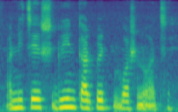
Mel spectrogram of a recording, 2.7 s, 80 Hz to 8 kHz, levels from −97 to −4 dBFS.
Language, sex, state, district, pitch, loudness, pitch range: Bengali, female, Tripura, West Tripura, 205 Hz, -14 LUFS, 195-215 Hz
